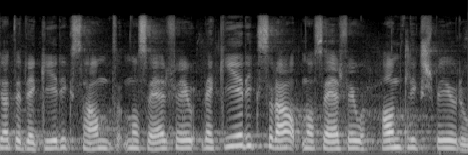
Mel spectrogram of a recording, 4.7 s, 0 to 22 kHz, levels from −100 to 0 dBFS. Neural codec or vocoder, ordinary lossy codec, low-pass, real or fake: none; none; 14.4 kHz; real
